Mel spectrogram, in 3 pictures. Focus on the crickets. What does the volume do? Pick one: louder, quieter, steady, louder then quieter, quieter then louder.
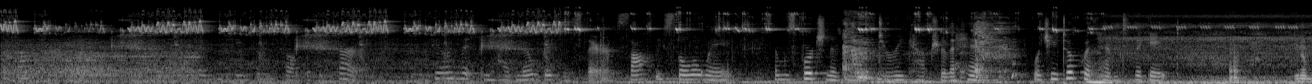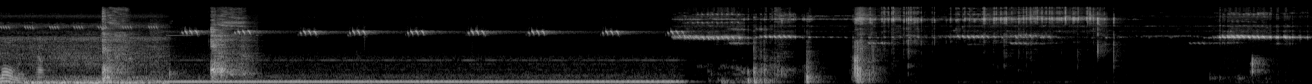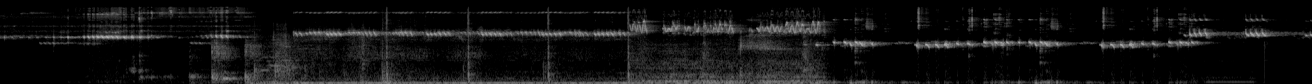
steady.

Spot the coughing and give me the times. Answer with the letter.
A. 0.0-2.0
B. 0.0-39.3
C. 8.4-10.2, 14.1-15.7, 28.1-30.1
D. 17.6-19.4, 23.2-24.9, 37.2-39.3
C.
